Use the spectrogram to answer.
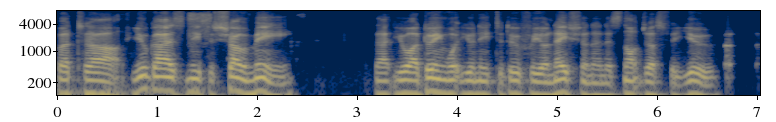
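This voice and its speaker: With an English accent, a man speaks at a moderate pace and with fairly even intonation. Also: medium pitch for a man. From England. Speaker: teacher. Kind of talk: online training session. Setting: video call.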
